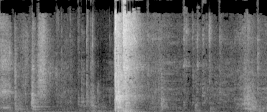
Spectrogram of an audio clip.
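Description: A single sharp bang a little under two seconds in, with a brief hissy tail, over low room noise.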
